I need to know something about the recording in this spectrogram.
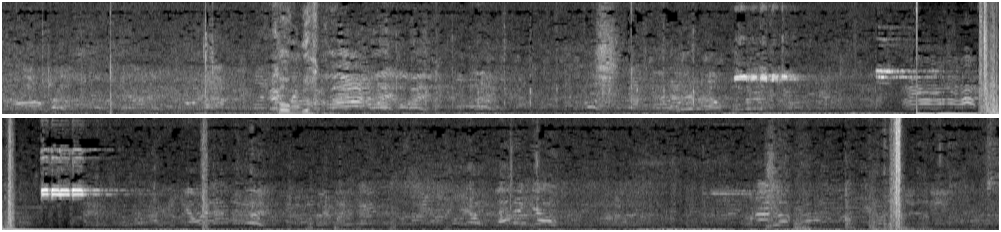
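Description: A football thuds off a player's foot.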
